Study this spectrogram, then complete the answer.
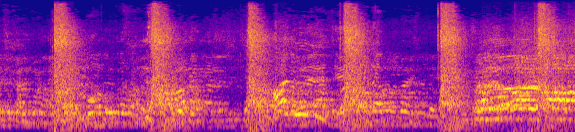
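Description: Hands slap bare chests hard in a steady, slow rhythm, about once a second.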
